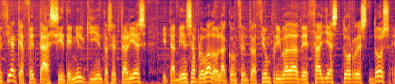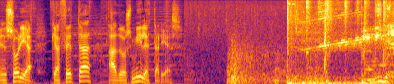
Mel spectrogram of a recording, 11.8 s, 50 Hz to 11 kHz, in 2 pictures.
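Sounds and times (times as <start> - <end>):
speech: 0.0 - 9.4, 11.6 - 11.8
deep rumbling thunder: 8.7 - 10.8
steady rain: 8.7 - 10.8.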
